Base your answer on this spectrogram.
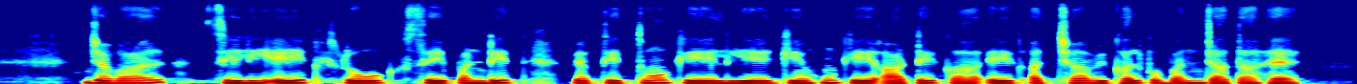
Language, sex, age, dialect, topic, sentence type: Hindi, female, 51-55, Garhwali, agriculture, statement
